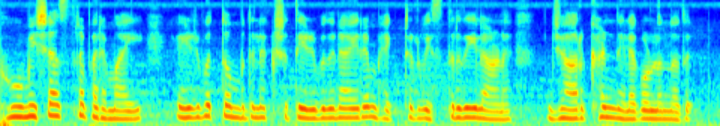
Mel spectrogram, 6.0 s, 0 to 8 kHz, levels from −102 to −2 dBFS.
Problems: low volume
